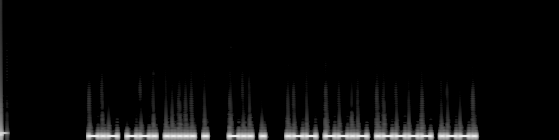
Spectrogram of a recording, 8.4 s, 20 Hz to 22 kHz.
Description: Morse code, heard as a keyed tone, about 25 wpm, 700 Hz. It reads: KG5E DE WQ1P
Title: USA Callsign DE Callsign - 4 Characters - 25wpm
